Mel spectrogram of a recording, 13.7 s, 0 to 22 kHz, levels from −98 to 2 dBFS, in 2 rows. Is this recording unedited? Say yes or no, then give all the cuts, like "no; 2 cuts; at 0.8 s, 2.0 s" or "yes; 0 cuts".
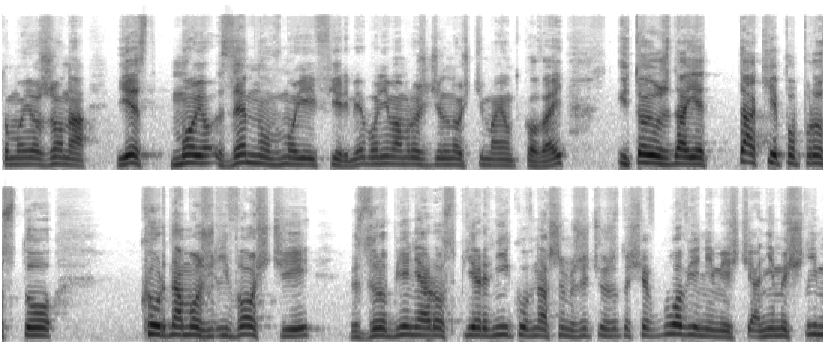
yes; 0 cuts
